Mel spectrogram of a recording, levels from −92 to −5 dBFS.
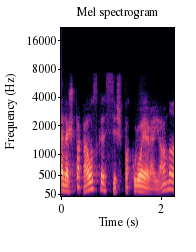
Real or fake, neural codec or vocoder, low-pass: fake; codec, 16 kHz, 1 kbps, X-Codec, HuBERT features, trained on LibriSpeech; 7.2 kHz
